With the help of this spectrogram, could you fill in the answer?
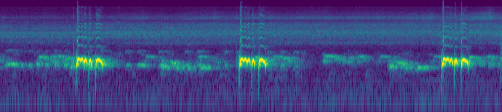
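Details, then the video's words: Zebra dove, local perkutut singing as a lure to draw a reply; three loud trilled coo bursts spaced about two and a half seconds apart, linked by softer wavering cooing notes. "Suara Pancingan Burung Perkutut Pikat Paling Bagus Supaya Bunyi"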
